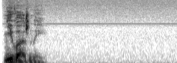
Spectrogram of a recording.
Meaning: 1. unimportant 2. poor; pitiable
- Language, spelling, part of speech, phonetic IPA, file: Russian, неважный, adjective, [nʲɪˈvaʐnɨj], Ru-неважный.ogg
